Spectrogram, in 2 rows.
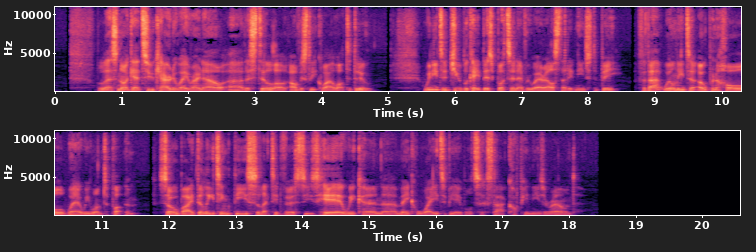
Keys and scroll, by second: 19.2 x.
